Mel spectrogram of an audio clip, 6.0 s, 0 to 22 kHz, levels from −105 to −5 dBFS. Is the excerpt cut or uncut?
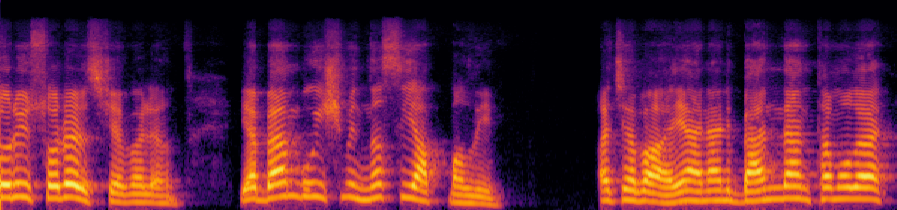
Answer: uncut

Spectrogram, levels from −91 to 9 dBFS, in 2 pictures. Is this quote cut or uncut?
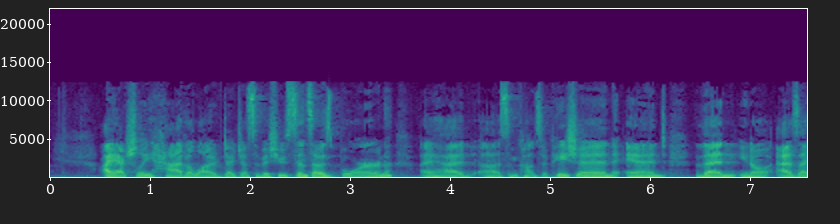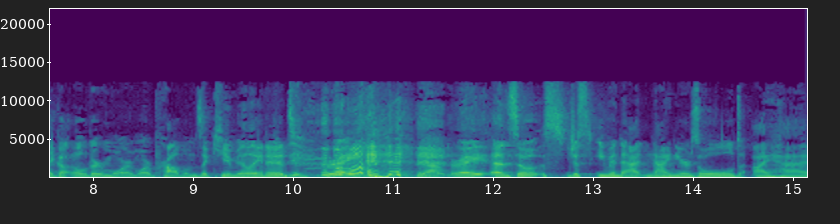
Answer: uncut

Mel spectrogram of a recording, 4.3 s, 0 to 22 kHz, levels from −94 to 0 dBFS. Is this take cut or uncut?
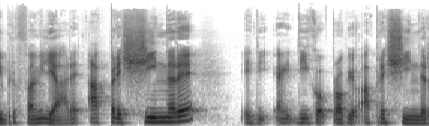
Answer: uncut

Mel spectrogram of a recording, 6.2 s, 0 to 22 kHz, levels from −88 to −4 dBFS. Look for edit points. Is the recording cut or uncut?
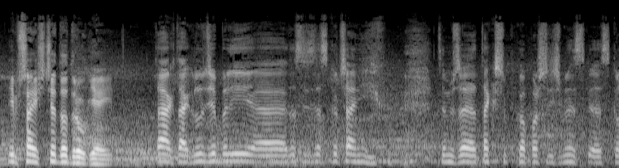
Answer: uncut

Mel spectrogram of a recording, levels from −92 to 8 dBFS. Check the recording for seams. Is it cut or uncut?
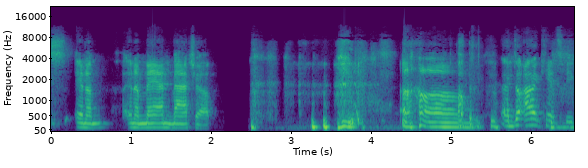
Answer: cut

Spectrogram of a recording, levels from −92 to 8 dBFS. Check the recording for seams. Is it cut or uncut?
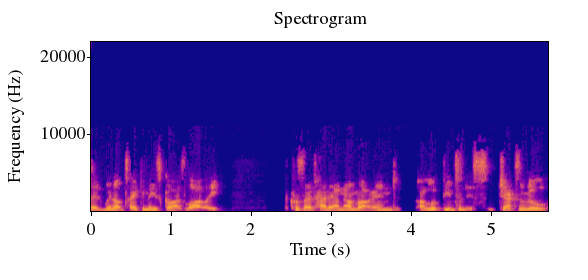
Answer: uncut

